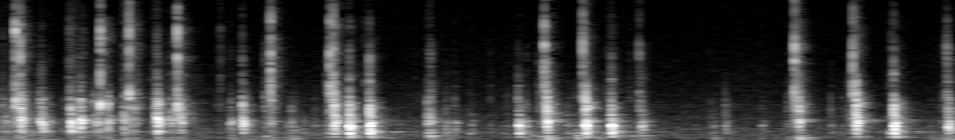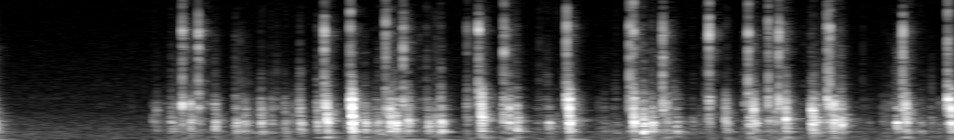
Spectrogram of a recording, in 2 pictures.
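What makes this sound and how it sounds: Fingertips type on a green-backlit mechanical keyboard with plastic keycaps, producing quick bursts of sharp, bright clacks. Each keystroke is short with almost no ring, and the typing pauses briefly around the middle before resuming in a dense run.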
